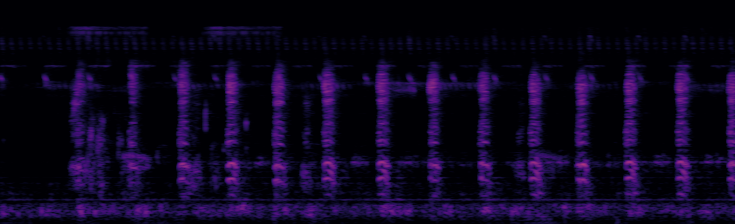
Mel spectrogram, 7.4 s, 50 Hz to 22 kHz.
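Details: Egyptian geese at Gowrie dam, Djuma Game Reserve, South Africa, upset over something late at night on 27 January 2023; a long steady run of about fifteen hoarse, nasal honks, roughly two per second, over a low hum.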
